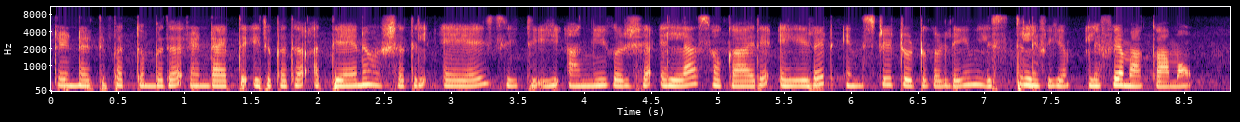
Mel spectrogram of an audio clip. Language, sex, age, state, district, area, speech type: Malayalam, female, 18-30, Kerala, Idukki, rural, read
